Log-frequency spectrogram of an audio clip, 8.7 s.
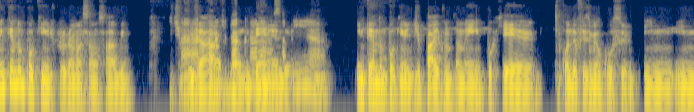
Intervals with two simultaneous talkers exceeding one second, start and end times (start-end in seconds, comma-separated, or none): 2.2-3.6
